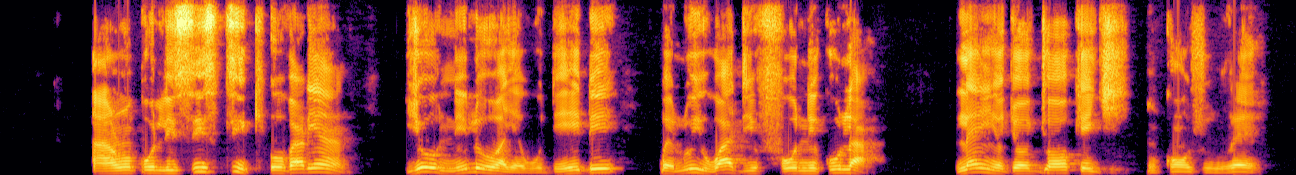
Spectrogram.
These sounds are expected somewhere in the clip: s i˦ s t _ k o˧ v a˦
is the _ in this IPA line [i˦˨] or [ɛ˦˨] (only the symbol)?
i˦˨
